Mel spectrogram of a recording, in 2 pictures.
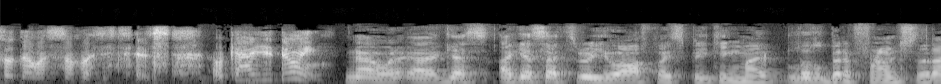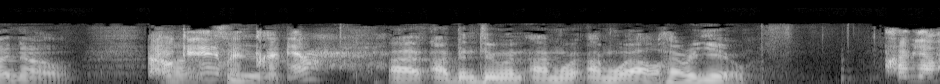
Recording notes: This first part was conducted via phone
